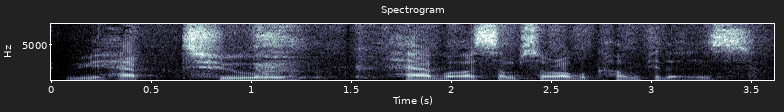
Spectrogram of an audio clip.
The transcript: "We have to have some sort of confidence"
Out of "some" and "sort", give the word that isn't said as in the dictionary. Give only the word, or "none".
sort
